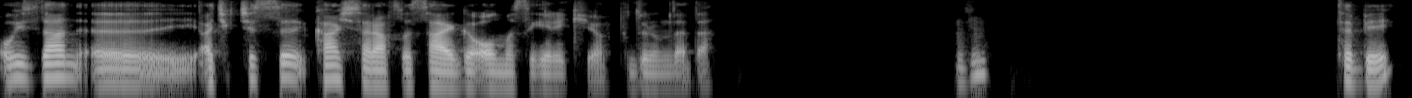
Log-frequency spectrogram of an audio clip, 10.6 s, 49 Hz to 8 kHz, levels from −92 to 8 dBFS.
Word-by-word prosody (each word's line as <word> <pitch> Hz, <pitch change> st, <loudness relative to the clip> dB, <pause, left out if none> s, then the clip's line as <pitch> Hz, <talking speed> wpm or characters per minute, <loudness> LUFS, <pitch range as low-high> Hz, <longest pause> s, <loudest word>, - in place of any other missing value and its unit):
O 135 Hz, -, -1 dB
yüzden, 145 Hz, +1 st, +3 dB
eee, 110 Hz, 0 st, -1 dB
açıkçası 145 Hz, +2 st, -1 dB
karşı 135 Hz, 0 st, +2 dB
tarafla 105 Hz, -1 st, +2 dB
saygı 95 Hz, -3 st, +4 dB
olması 95 Hz, -1 st, 0 dB
gerekiyor 90 Hz, -1 st, -7 dB, 0.2 s
bu 90 Hz, -, -17 dB
durumda 90 Hz, -1 st, -8 dB
da. -, -, -11 dB, 1.8 s
Hı 120 Hz, -, -13 dB
hı. 170 Hz, -, -7 dB, 2.6 s
Tabii. 110 Hz, -, 0 dB
110 Hz, 85 wpm, -27 LUFS, 95-135 Hz, 2.6 s, saygı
